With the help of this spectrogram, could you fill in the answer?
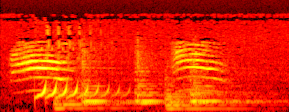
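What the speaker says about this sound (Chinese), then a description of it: "真的是喵星人哎，它太可爱了。" A pet cat meows twice, close and clear, with a long drawn-out call followed by a shorter second one, and no talk over it.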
